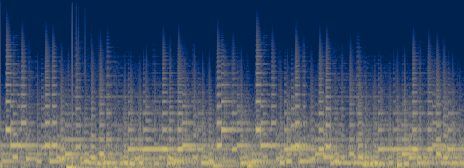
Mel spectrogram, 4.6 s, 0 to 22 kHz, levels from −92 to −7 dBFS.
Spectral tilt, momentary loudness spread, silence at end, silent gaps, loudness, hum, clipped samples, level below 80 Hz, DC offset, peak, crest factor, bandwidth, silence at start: -8.5 dB/octave; 2 LU; 0 s; none; -29 LUFS; none; under 0.1%; -42 dBFS; under 0.1%; -16 dBFS; 12 dB; 9.6 kHz; 0 s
